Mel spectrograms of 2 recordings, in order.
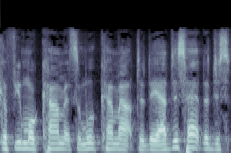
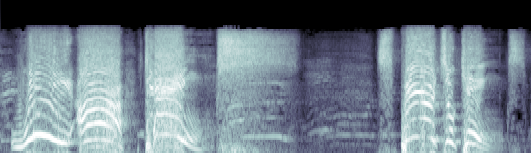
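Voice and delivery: loud, high shouting sermon; rally the church, hammering every line; fiery pulpit preaching; preaching at full force; 12 semitones higher, 12 dB louder than usual. Acted.

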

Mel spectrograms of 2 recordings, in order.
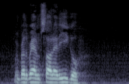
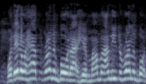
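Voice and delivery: put-on higher, louder childlike plea; young eagle pleading; 6 semitones higher, 9 dB louder than usual. Young eagle pleads with his mama, loud. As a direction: beg mama for help.

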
